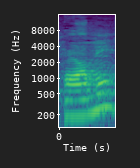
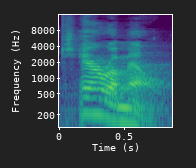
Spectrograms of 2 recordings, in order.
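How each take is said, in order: First: The word is said with two syllables. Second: The word is said with three syllables. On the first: "C A R M" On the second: "C A R A"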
